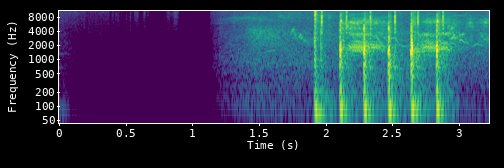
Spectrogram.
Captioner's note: knocking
